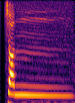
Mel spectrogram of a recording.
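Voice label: "zeon6", Cantonese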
